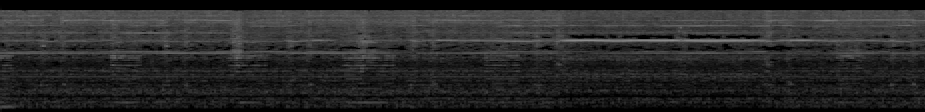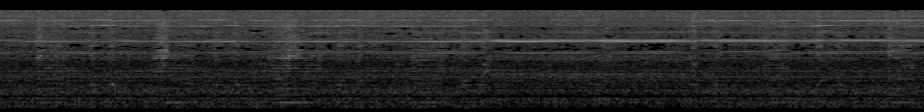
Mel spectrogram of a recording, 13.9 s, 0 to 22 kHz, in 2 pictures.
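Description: Haas UMC 500SS five-axis CNC mill cutting facets on a copper shotgun slug with a carbide end mill under flood coolant. It makes a steady hiss of spraying coolant and machining, with a faint steady tone and a soft pulse repeating about once a second.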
